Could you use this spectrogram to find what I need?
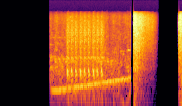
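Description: A rising electronic sweep plays as a blast clears many tiles.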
